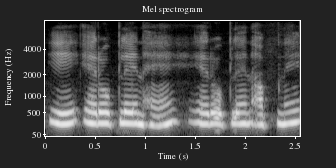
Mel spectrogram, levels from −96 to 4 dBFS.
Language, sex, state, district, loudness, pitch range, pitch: Hindi, female, Bihar, West Champaran, -13 LUFS, 245-255 Hz, 250 Hz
